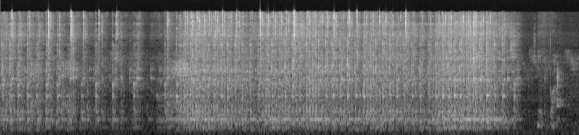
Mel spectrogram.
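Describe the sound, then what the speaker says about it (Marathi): Sewing machine stitching the lower edge of a princess-cut blouse lining, a steady close whirring run that speeds up and holds for several seconds before stopping, with brief quieter stitching at the start. "पूर्ण खालच्या बाजूला ही शिलाई मारून घ्यायची आहे"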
